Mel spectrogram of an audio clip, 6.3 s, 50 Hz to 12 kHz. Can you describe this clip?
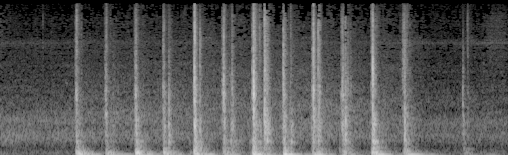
Running on wooden platform near the seaside version 1
Sound of a person running on a wooden platform. Ambient sounds which also can be heard are the ocean and crickets in the background.
Recorded on the Zoom F4 and Rode M5's
footsteps, walking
